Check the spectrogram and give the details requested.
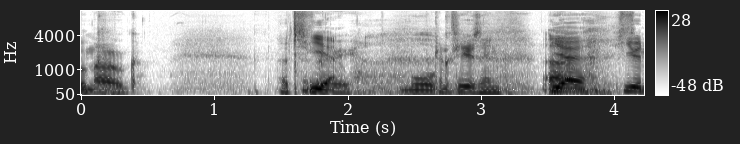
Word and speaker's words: Moog: Yeah, but spelled Moog, but said pronounced Moog.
